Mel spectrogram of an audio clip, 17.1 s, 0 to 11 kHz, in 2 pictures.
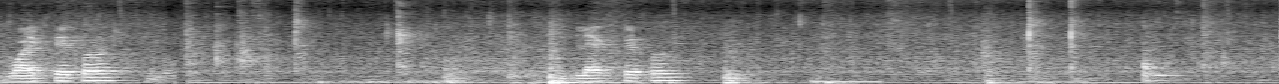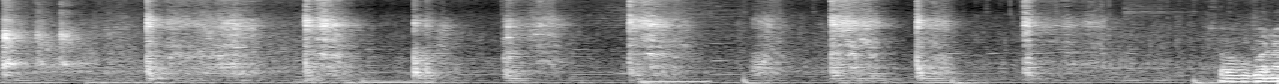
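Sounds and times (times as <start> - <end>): spoon scraping a pan: 8.5 - 16.4.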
